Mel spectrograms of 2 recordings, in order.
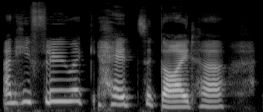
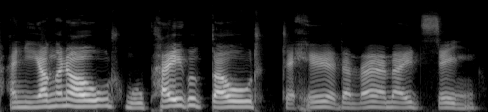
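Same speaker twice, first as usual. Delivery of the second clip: scheming circus owner; 4 semitones lower, 4 dB louder than usual. A narrator's reading. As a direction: lure her in like a sly ringmaster, deep and unhurried. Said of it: "he said".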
